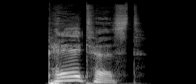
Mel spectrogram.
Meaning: inflection of pellen: 1. second-person singular preterite 2. second-person singular subjunctive II
- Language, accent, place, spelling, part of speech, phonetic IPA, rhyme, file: German, Germany, Berlin, pelltest, verb, [ˈpɛltəst], -ɛltəst, De-pelltest.ogg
